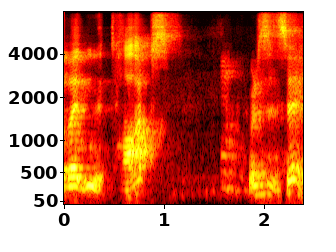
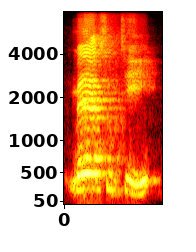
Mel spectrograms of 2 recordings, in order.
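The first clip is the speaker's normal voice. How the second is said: a light British belly-button voice, higher; mock-posh British request, pitched up a little; British accent; 7 semitones higher than usual. Belly button asking for tea, hinted British accent. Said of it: "if he had a British accent".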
